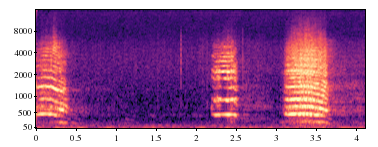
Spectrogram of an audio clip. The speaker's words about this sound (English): And today, through sound, he'll introduce us to the animals that we take for granted and the animals that we love, like a lion, for instance. Or an elephant.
